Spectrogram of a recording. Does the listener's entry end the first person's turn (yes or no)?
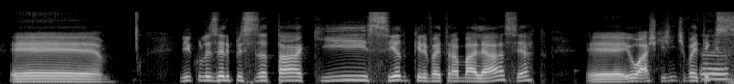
no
